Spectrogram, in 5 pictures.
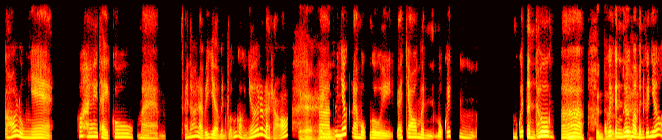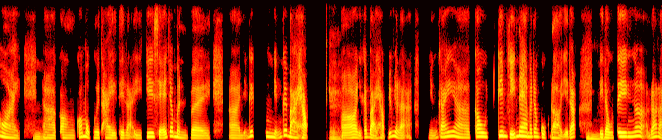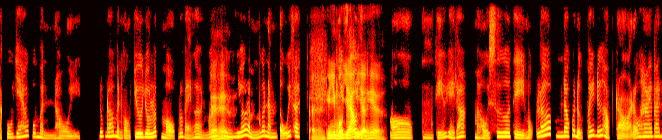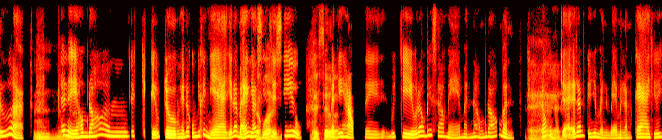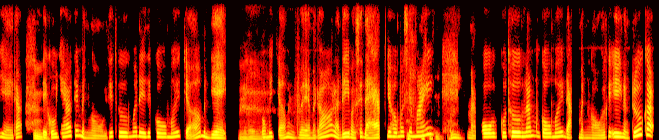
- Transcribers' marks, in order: other background noise; laugh; alarm
- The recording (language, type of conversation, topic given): Vietnamese, podcast, Có thầy hoặc cô nào đã thay đổi bạn rất nhiều không? Bạn có thể kể lại không?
